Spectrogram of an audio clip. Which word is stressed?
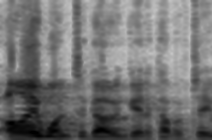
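I. The stress is on the word I.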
